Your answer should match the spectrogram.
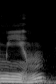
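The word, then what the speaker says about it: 미음: huruf apa ini kotak ini huruf M gitu miem gitu ya kalau miem itu di taruh di Manap pun yo bunyinya tetap m seperti itu teman-teman ini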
